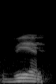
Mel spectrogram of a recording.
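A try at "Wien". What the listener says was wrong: না, লাস্টে ই ই না, তাহলে ভিন ভিন।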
